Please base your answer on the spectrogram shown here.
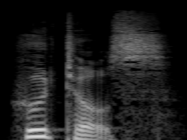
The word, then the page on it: houtws: greek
